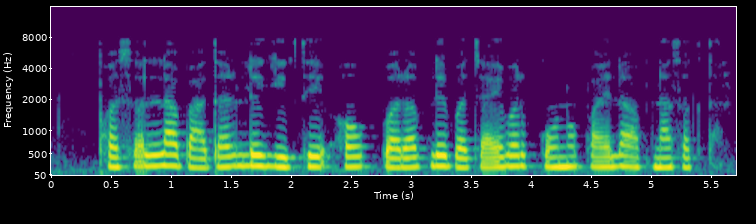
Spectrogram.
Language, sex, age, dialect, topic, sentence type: Chhattisgarhi, female, 36-40, Eastern, agriculture, question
